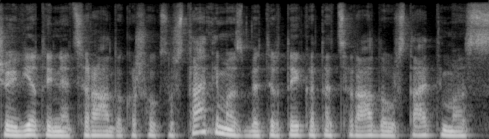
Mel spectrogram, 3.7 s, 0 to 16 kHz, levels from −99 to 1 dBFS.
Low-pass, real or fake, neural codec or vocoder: 14.4 kHz; real; none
